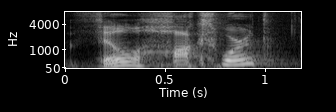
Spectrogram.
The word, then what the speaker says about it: Phil Hawksworth: And then we've got also, as our guest today, we have Phil Hawksworth.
